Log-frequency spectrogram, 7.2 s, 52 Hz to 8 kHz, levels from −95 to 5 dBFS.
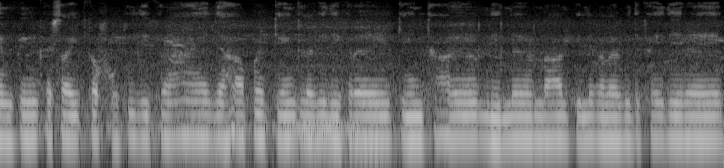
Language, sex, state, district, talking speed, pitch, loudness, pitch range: Hindi, male, Bihar, Purnia, 230 wpm, 120 Hz, -31 LUFS, 120-125 Hz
